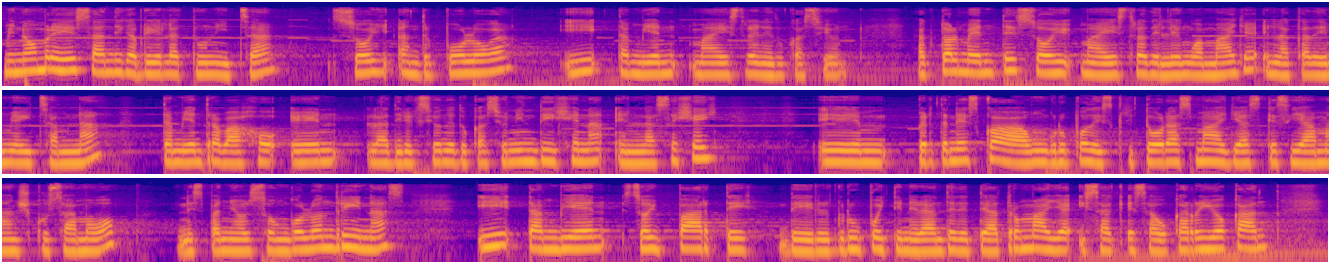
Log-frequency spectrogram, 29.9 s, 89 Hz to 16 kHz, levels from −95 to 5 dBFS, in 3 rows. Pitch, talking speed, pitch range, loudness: 190 Hz, 130 wpm, 185-205 Hz, -19 LUFS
